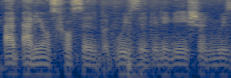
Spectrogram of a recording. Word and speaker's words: Alliance Française: Please say it right. It's Alliance Française. Is that correct? Exactly, Alliance Française.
